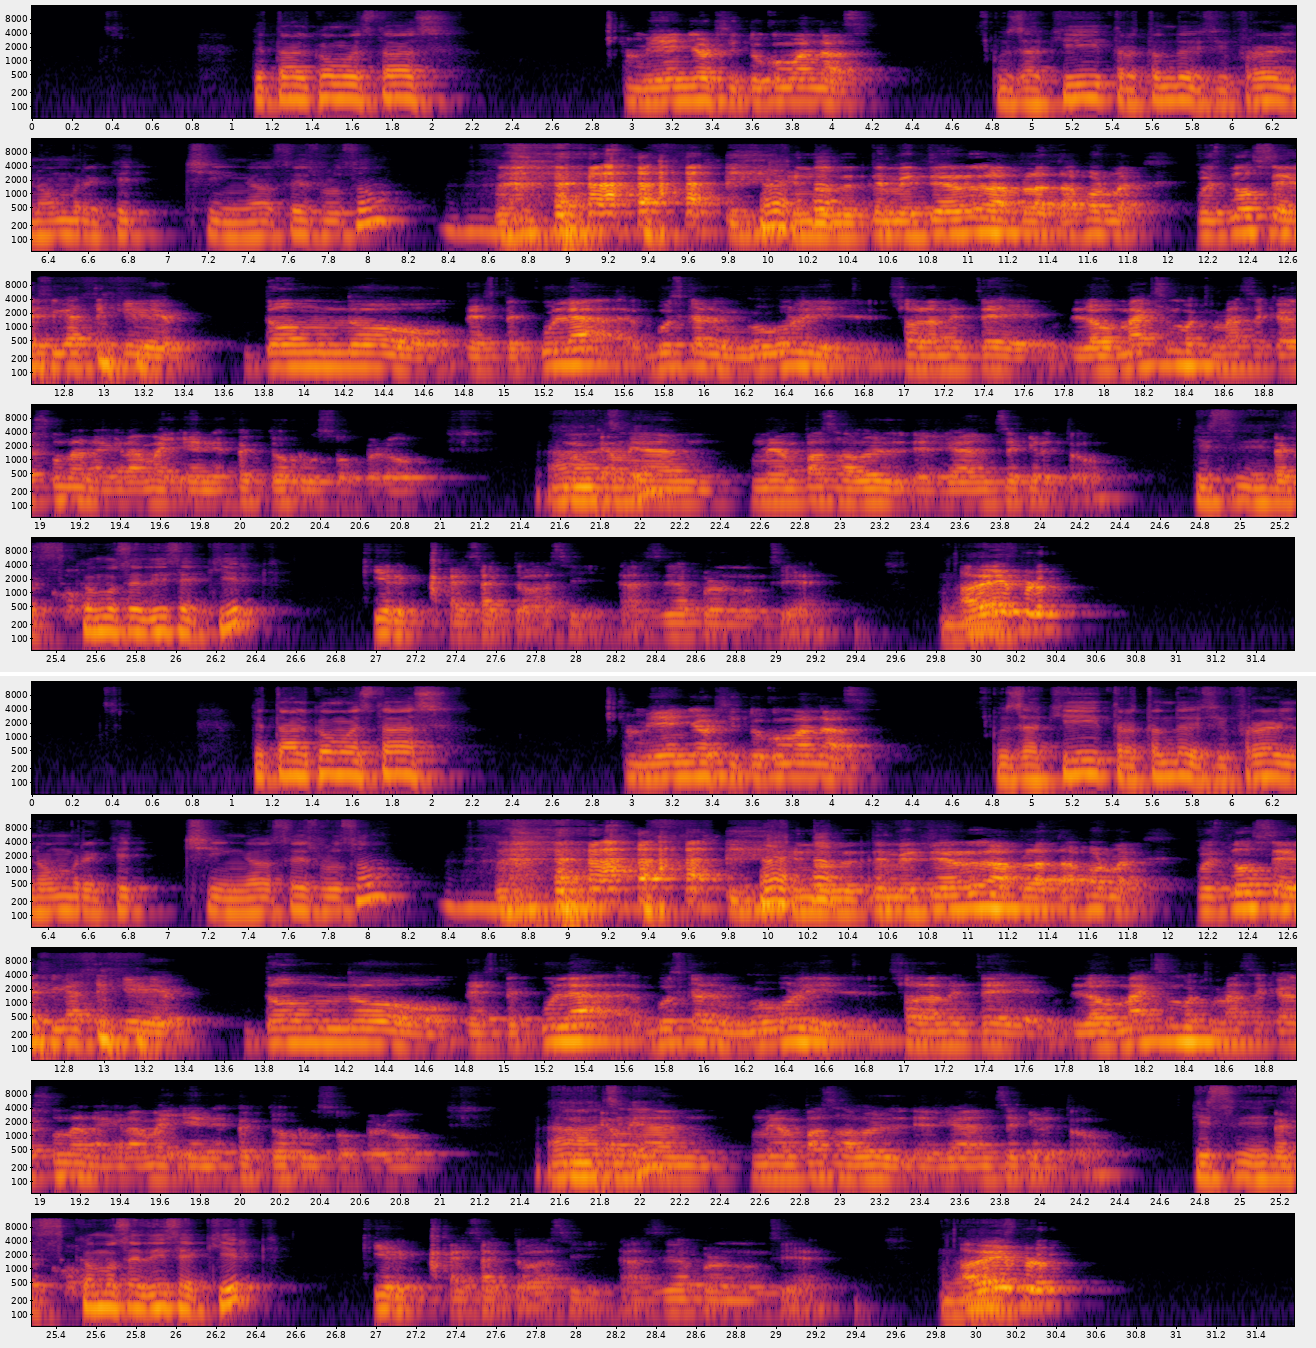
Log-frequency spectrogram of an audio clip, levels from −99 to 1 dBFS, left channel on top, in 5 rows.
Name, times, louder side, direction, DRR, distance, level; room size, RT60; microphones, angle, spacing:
voice 1, 1.1-2.1 4.8-6.8 7.1-8.9 9.4-9.5 10.0-10.8 13.0-13.3 21.5-22.1 24.8-26.4 29.8-30.1, right 1 dB, 60° right, 0.9 m, -30 dB
voice 2, 3.0-4.2 8.6-13.4 13.8-20.9 21.6-24.3 25.4-25.5 27.0-29.2 29.9-30.3, equal, ahead, 2.3 m, -28 dB
11.5 x 5.9 x 2.4 m
head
